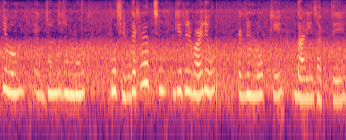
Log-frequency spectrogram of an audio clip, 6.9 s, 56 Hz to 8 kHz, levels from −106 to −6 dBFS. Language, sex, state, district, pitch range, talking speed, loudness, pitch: Bengali, female, West Bengal, Dakshin Dinajpur, 280-325 Hz, 105 wpm, -16 LUFS, 300 Hz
